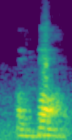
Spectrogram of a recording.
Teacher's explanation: So the stress would come on the second syllable.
